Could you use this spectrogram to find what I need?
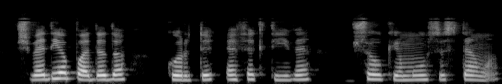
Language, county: Lithuanian, Marijampolė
